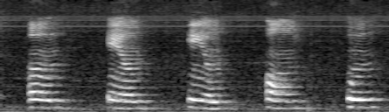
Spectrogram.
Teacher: Porque eu não pronuncio nesse encontro, dependendo da palavra, eu não vou pronunciar o M nem o N. Eu só vou pronunciar a vogal de forma nasal. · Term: dígrafos vocálicos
